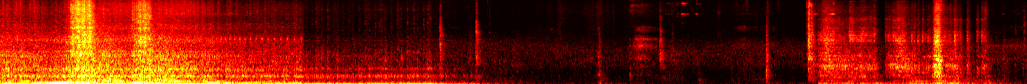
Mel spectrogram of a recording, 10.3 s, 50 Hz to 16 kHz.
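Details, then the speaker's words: 1960 El Camino that had not run since 1998, being started in gear: heavy, labouring starter cranking for about four seconds with no catch. The starter skipped and may shear its teeth; the clutch issue must be solved. "Tried to start it in gear, and it just doesn't have the cojones to do that. In fact, I heard it skip, and so I think it's trying to shear the teet"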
